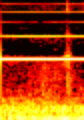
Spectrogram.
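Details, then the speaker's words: Zoll R Series defibrillator instructional demonstration in emergency department, pads upper right chest and lower left chest: high steady electronic tone with faint click as operator presses shock button after shouting clear for shockable rhythm. "Look up and down the patient to ensure all personnel are clear of the patient and no one is in contact with the patient. Press the shock button."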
